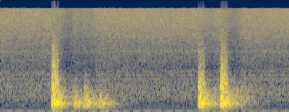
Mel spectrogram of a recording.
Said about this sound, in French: Va frapper à la porte de droite parce que c'est la seule qui a un nom.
